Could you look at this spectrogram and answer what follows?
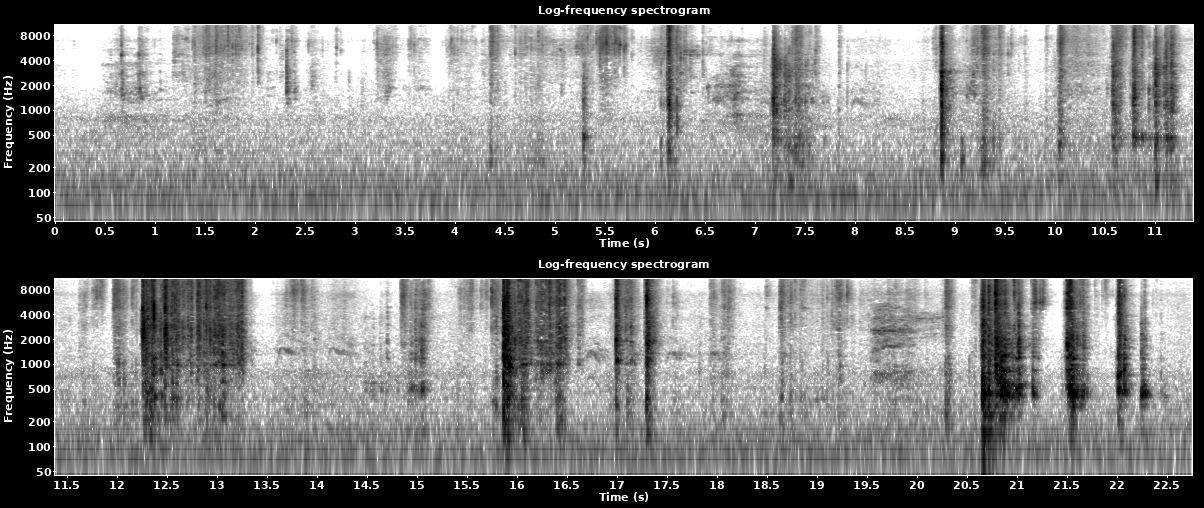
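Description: Plastic lids of five-gallon buckets being handled and pressed back onto the buckets: scattered clicks and knocks, a brief scraping rattle about halfway through, and the loudest sharp snaps in the second half.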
